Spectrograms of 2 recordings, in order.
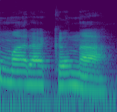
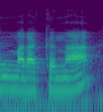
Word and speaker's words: Maracanã: som nasal e não maracana não é ele não é Maracanã Maracanã então esses são nas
